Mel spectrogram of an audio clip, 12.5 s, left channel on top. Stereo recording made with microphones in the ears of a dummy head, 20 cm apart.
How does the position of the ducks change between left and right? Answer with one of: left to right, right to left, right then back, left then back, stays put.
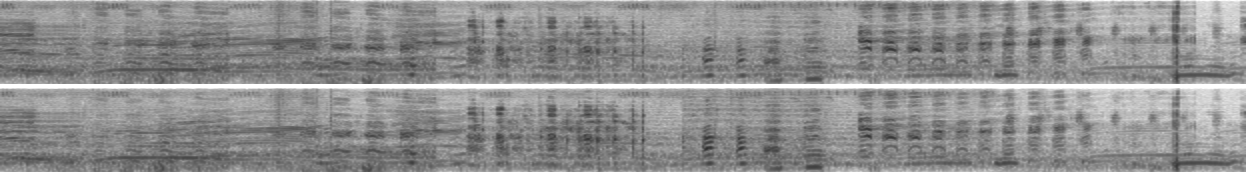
right then back.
